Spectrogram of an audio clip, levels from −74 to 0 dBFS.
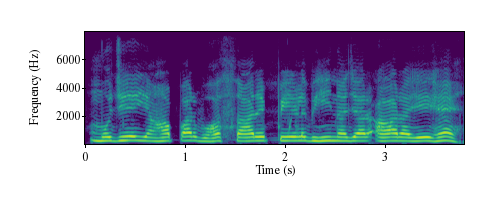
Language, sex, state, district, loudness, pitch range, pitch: Hindi, male, Madhya Pradesh, Bhopal, -12 LUFS, 255-275 Hz, 260 Hz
